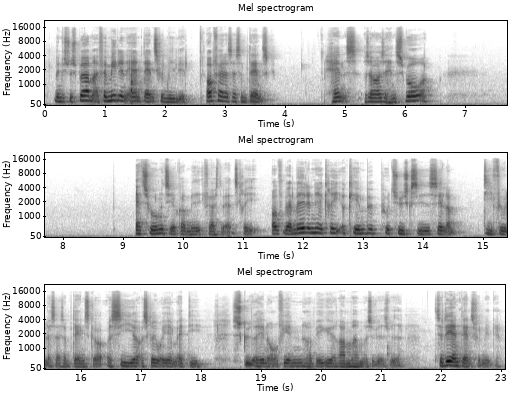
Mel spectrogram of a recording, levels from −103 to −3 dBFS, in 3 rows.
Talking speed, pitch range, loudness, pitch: 180 wpm, 140-190 Hz, -26 LUFS, 160 Hz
